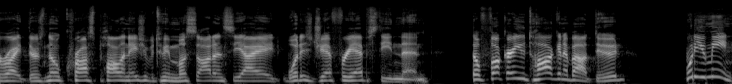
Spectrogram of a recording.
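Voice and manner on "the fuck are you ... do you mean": incredulous outburst. Real, not acted. Incredulous rant at chat.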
